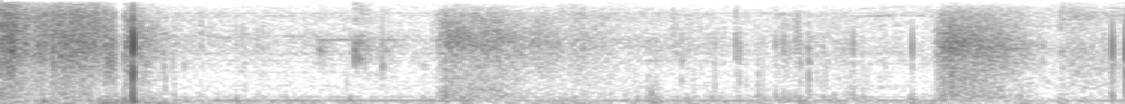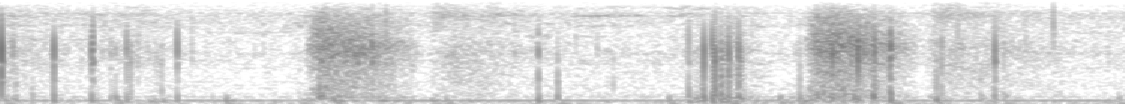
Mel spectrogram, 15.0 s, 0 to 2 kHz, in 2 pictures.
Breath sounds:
2.88-4.04 s: inhalation
6.17-7.08 s: inhalation
7.06-7.89 s: exhalation
9.51-10.34 s: inhalation
10.40-11.23 s: exhalation
12.79-13.59 s: inhalation
13.72-14.52 s: exhalation

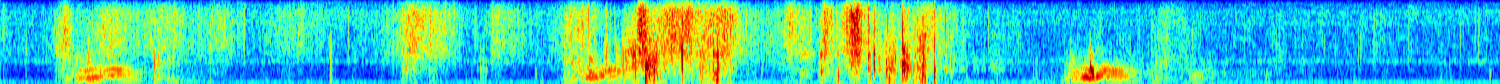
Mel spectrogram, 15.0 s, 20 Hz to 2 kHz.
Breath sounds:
0.52-1.44 s: inhalation
0.52-1.44 s: wheeze
1.44-2.04 s: exhalation
10.64-11.58 s: inhalation
10.64-11.58 s: wheeze
11.58-12.20 s: exhalation

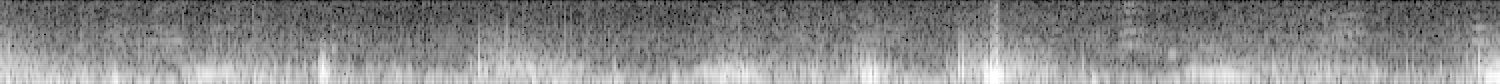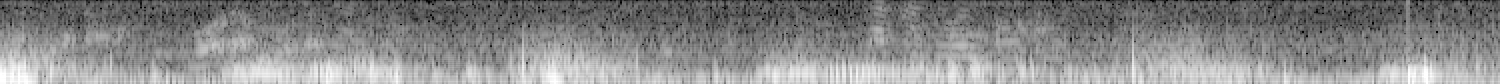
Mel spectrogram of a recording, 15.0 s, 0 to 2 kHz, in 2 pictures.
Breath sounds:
0.00-0.83 s: inhalation
0.00-0.83 s: crackles
0.85-2.20 s: exhalation
1.43-1.77 s: stridor
2.22-3.32 s: inhalation
2.22-3.32 s: crackles
3.34-4.63 s: exhalation
3.34-4.63 s: crackles
4.68-5.79 s: inhalation
4.68-5.79 s: crackles
5.80-7.21 s: crackles
5.80-7.25 s: exhalation
7.25-8.46 s: inhalation
7.25-8.46 s: crackles
8.47-10.04 s: exhalation
8.57-9.07 s: wheeze
10.04-11.25 s: inhalation
10.04-11.25 s: crackles
11.27-13.04 s: exhalation
11.27-13.04 s: crackles
13.06-14.29 s: inhalation
13.06-14.29 s: crackles
14.32-15.00 s: exhalation
14.32-15.00 s: crackles

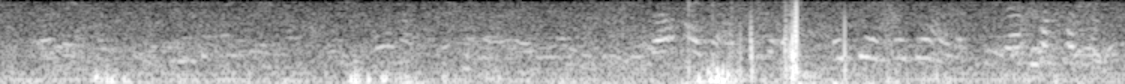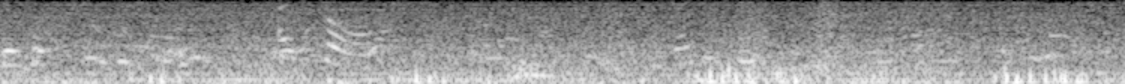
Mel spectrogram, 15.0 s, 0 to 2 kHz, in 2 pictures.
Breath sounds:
0.55-0.95 s: inhalation
0.55-0.95 s: crackles
2.24-2.94 s: inhalation
2.24-2.94 s: crackles
4.54-5.09 s: inhalation
4.54-5.09 s: crackles
8.36-8.80 s: inhalation
8.36-8.80 s: crackles
10.24-10.85 s: inhalation
10.24-10.85 s: crackles
12.18-13.11 s: inhalation
12.18-13.11 s: crackles
14.15-15.00 s: inhalation
14.15-15.00 s: crackles

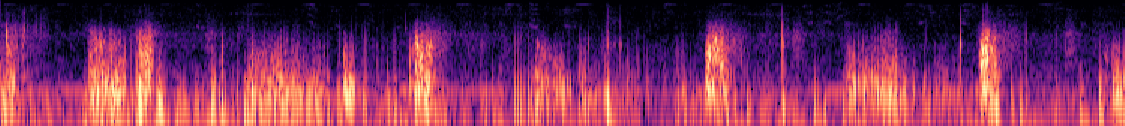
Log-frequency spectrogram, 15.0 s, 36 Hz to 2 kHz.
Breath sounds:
3.19-4.99 s: inhalation
5.00-6.90 s: exhalation
6.91-8.79 s: inhalation
8.80-10.95 s: exhalation
10.98-12.76 s: inhalation
12.77-14.34 s: exhalation

